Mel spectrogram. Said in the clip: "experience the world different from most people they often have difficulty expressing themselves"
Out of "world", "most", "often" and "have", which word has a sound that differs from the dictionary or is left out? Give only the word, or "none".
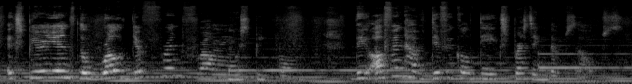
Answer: none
